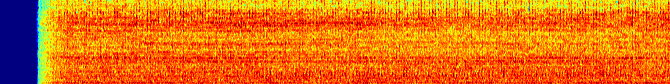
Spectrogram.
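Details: Petrol engine at idle with a busy, diesel-like clatter and a fast tick under the hum; the owner suspects lifter tick, though such engines are said to be somewhat noisy.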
